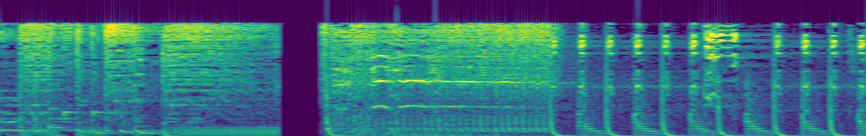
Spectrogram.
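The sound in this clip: A dawn rooster crows loudly over a dense, layered backdrop. After a brief silence, a run of sharp, evenly spaced hits follows.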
